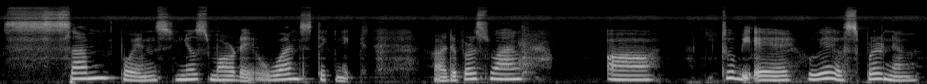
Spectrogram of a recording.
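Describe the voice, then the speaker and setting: A woman giving a student class presentation, reading slowly and hesitantly from her notes with small fillers. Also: mid-range voice, dark tone, slightly rough, low-quality recording.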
